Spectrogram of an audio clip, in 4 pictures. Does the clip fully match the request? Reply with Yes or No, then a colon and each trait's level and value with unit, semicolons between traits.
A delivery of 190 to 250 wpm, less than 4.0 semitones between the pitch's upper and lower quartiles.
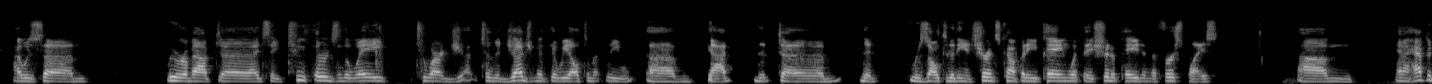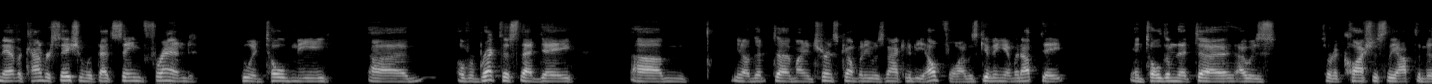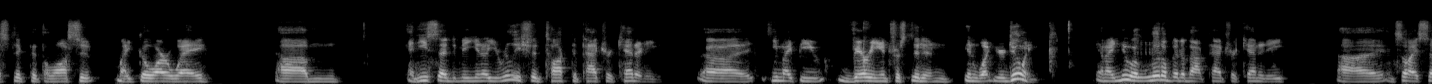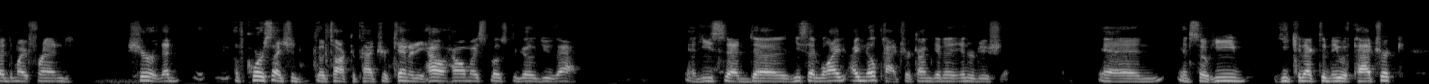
Yes: average, 200 wpm; average, 3.0 semitones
